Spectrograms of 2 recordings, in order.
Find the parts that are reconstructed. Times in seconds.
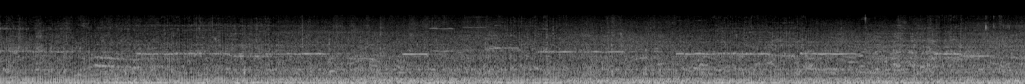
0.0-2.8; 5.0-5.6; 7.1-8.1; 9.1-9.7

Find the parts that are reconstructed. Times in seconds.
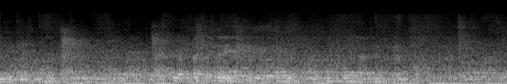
2.7-3.6; 4.1-4.6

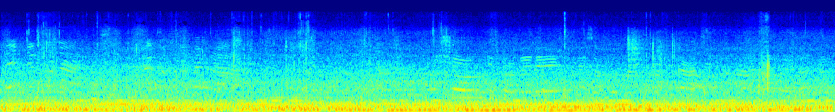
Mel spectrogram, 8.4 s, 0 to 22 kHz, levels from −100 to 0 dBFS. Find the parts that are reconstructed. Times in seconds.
none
